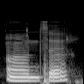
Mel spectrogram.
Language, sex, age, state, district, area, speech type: Telugu, female, 30-45, Andhra Pradesh, Bapatla, urban, spontaneous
